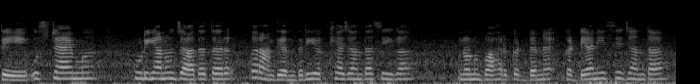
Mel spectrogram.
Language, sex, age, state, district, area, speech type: Punjabi, female, 30-45, Punjab, Mohali, urban, spontaneous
